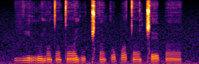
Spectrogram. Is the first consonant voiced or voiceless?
voiced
